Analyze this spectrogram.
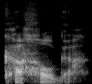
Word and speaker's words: Kohga: This one is spelled Kohga. So he is Koga.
